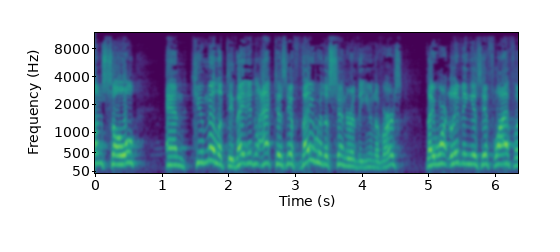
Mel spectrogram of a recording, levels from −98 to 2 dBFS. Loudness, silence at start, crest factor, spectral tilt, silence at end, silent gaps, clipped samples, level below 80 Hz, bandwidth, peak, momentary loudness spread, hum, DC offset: -26 LUFS; 0 s; 16 dB; -4.5 dB/octave; 0 s; none; under 0.1%; -72 dBFS; 11.5 kHz; -10 dBFS; 9 LU; none; under 0.1%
